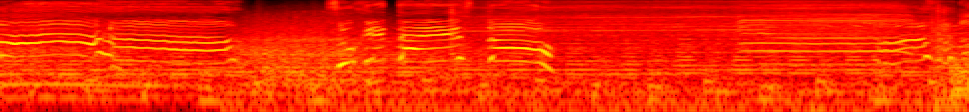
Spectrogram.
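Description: Animated characters' voices making drawn-out wordless cries, with the pitch sliding up and down in several long calls. Background music plays under them.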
